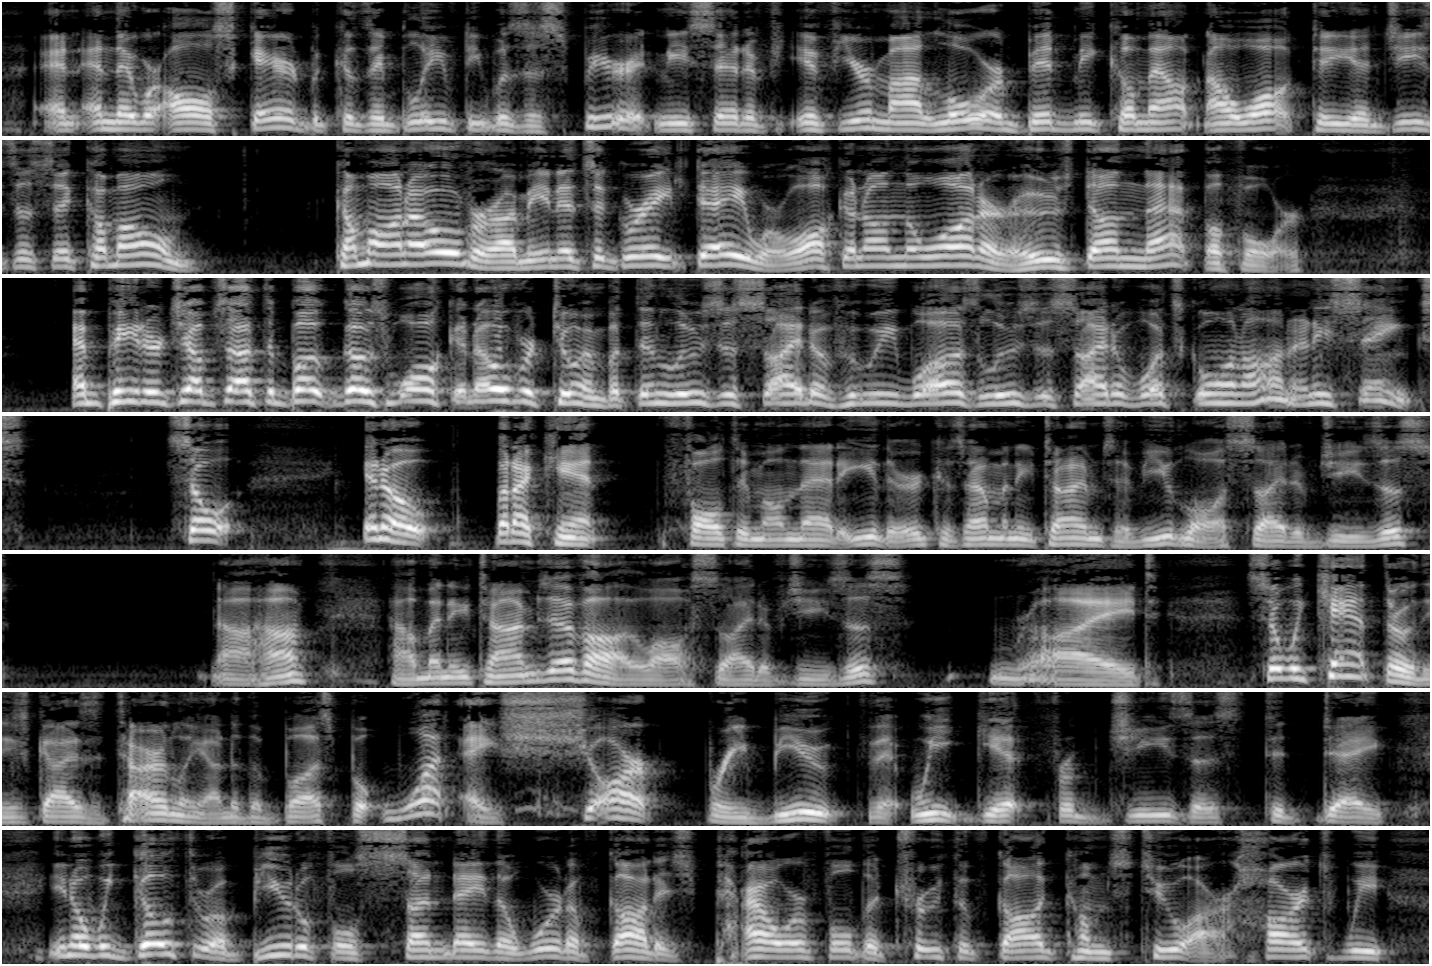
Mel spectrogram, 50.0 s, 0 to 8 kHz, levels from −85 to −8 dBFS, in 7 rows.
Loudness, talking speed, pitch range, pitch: -21 LUFS, 190 wpm, 130-200 Hz, 160 Hz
